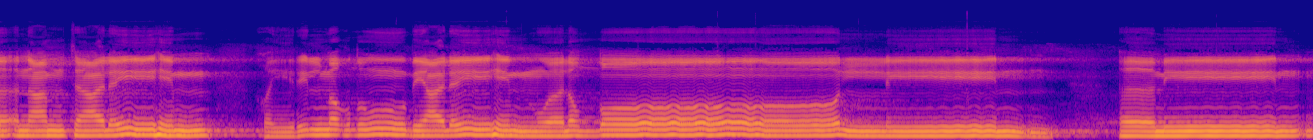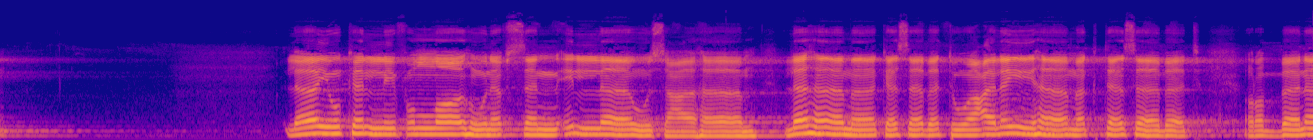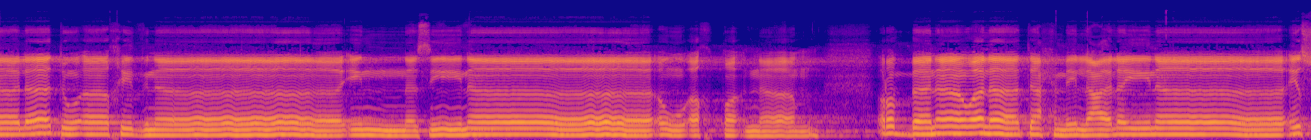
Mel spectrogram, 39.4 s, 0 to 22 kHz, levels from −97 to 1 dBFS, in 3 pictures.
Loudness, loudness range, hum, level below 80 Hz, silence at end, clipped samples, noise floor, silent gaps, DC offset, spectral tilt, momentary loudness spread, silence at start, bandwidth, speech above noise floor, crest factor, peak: -23 LUFS; 5 LU; none; -66 dBFS; 0 s; under 0.1%; -65 dBFS; none; under 0.1%; -6.5 dB/octave; 8 LU; 0 s; 11.5 kHz; 42 dB; 16 dB; -8 dBFS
